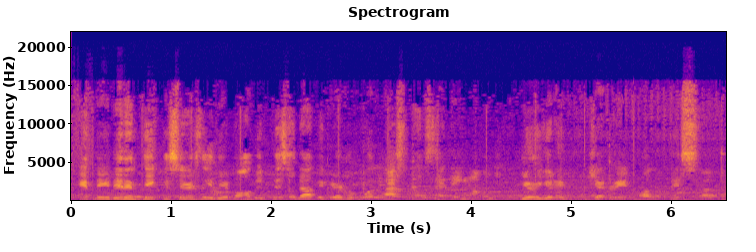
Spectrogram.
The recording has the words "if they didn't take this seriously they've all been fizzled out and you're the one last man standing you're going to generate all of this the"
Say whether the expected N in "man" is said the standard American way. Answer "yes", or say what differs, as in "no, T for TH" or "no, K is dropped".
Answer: no, L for N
